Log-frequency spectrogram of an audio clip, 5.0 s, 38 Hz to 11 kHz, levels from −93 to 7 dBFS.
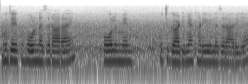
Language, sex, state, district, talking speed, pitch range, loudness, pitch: Hindi, female, Chandigarh, Chandigarh, 205 wpm, 165-180 Hz, -18 LUFS, 175 Hz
